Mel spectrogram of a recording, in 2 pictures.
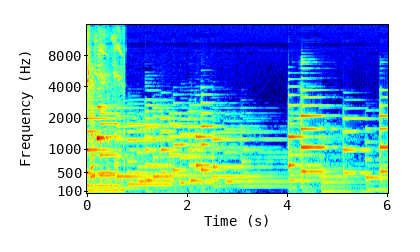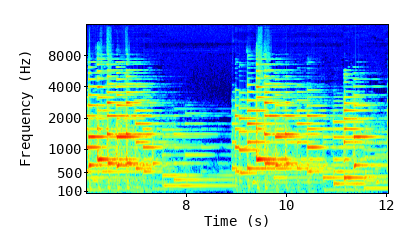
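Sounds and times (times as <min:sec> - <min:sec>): dog whimpering: 0:00.0 - 0:00.8
soft piano music: 0:00.0 - 0:12.0.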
